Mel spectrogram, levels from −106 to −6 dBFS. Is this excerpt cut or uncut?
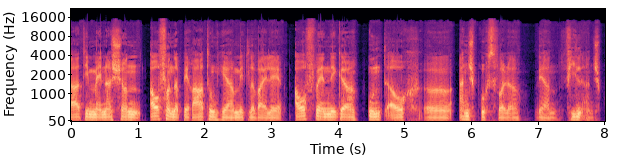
cut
